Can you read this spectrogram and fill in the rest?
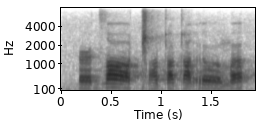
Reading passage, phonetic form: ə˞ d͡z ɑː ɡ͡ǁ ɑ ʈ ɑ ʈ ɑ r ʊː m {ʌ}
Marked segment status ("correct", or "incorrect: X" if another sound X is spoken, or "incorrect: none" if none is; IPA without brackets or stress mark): correct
